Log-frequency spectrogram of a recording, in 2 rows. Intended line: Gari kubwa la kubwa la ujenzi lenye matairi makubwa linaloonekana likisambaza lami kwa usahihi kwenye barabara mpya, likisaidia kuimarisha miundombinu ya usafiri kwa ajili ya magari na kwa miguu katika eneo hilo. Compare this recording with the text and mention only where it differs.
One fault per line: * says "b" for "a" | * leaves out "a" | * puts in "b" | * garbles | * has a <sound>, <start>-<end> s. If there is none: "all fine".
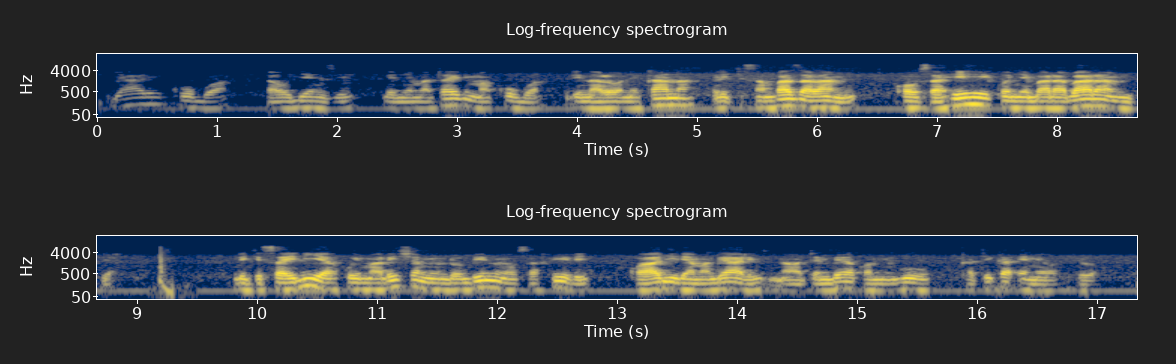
* leaves out "kubwa la"
* has a thud, 9.2-9.3 s
* puts in "watembea"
